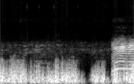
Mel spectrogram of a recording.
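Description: Wind buffeting the microphone: a loud, rough rumble that drops out for a moment past the middle. Near the end comes a short, high, wavering call.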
